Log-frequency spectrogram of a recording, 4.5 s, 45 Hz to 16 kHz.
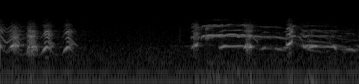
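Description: Sled dogs on the 1981 Iditarod trail in Alaska bark in a quick burst of four sharp yaps, then whimper and howl in long, wavering, whiny cries after a short pause, fairly close and alone.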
